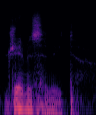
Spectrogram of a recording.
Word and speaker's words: Jamie Salita: I mispronounced both of their names. Kyle Shire. There we go. Jamie Salita.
